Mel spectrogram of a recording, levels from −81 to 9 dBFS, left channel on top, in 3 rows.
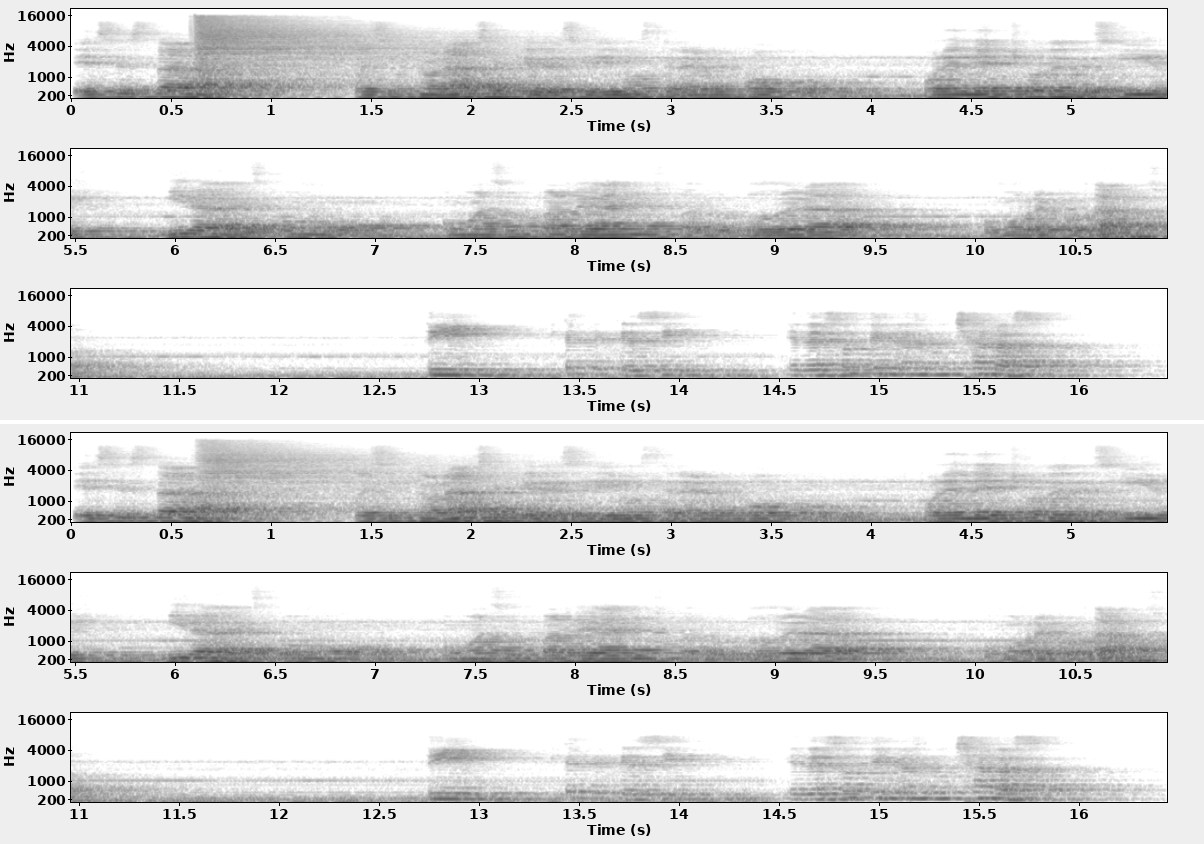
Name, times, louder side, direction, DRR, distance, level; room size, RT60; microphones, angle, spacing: voice 1, 0.0-0.8 1.4-3.7 4.3-5.5 5.9-7.1 7.3-9.4 10.0-10.8, equal, 5° right, -6 dB, 0.9 m, -26 dB
sound 1, 0.6-2.9, left 5 dB, 70° left, 0.4 m, -39 dB
sound 2, 2.2-14.4, right 2 dB, 65° right, 0.4 m, -42 dB
voice 2, 14.5-15.8, left 1 dB, 15° left, -5 dB, 1.0 m, -34 dB
5.4 x 2.6 x 2.7 m, 1.5 s
head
